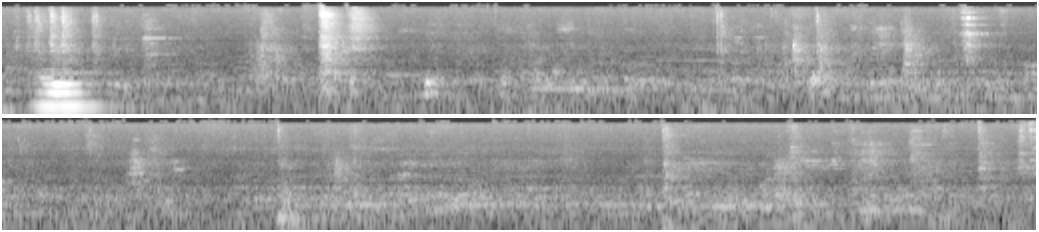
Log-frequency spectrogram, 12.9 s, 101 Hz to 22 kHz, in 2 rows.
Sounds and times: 2.4s pianist playing live 11.3s

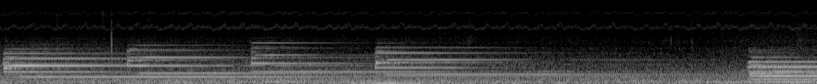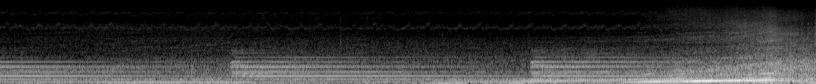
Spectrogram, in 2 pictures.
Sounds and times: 0.0s car alarm 16.3s
8.5s cars drive over it 16.3s

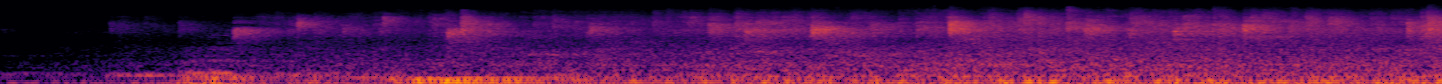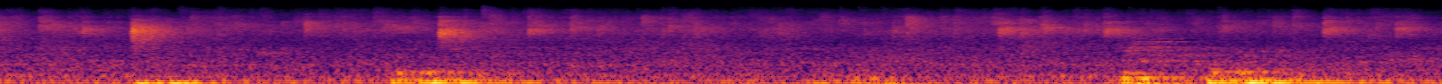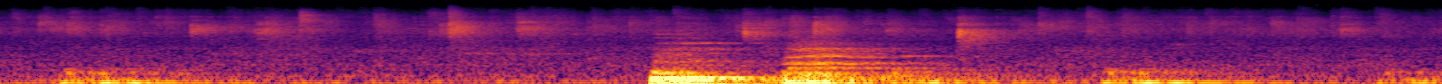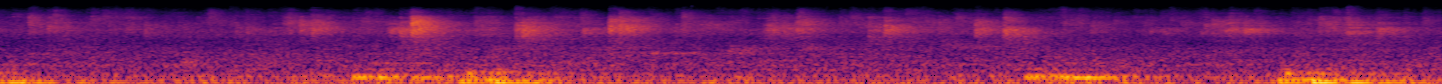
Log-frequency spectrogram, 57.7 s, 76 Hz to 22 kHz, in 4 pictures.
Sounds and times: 0.0s underground river 57.6s

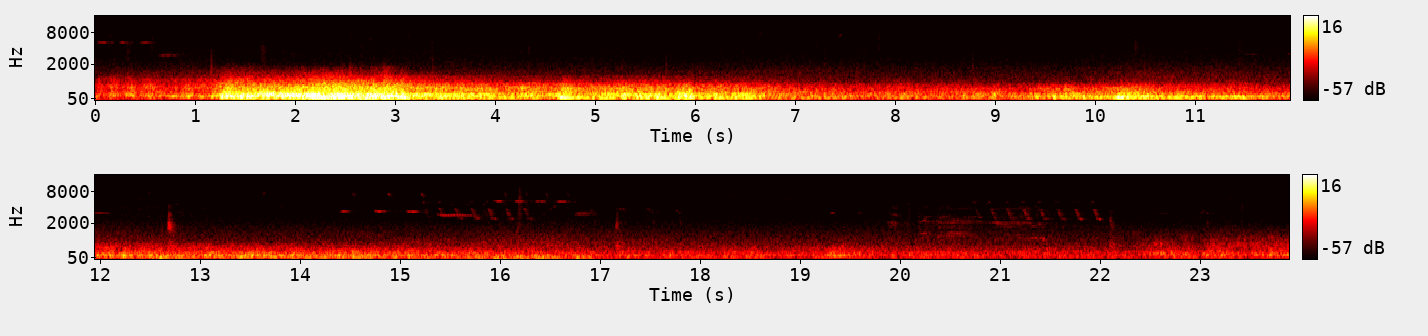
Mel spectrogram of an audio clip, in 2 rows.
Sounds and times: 0.0s summer thunder storm 17.0s

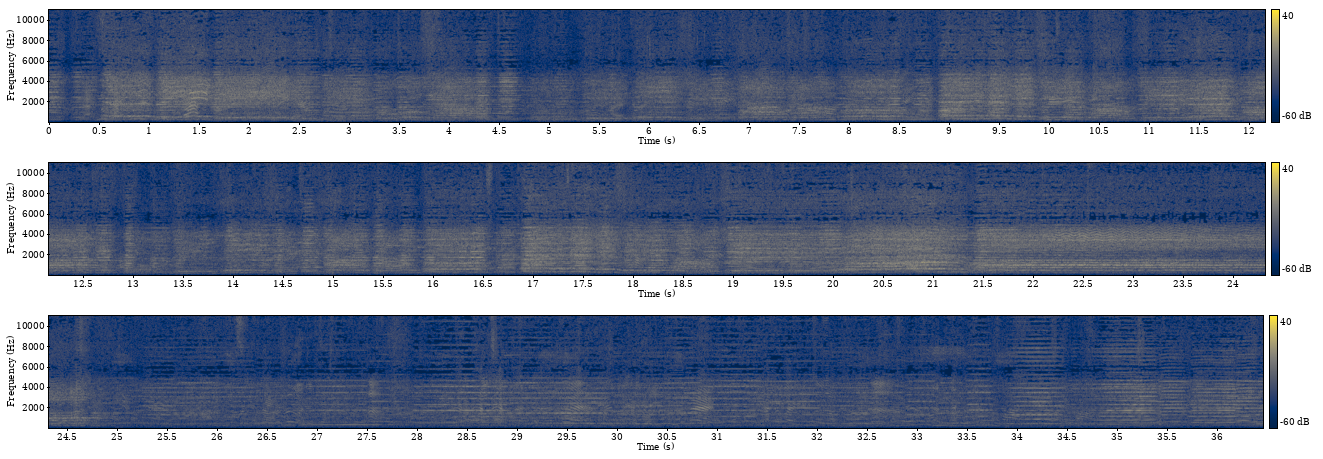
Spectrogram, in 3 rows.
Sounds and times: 0.0s ensembles of amateur musicians performing 36.4s
0.5s groups sing in chorus acoustic 24.8s

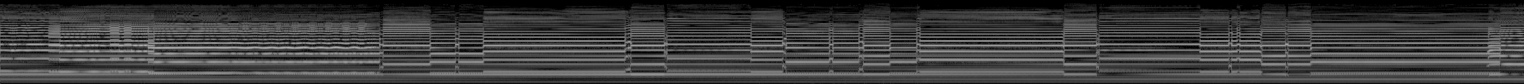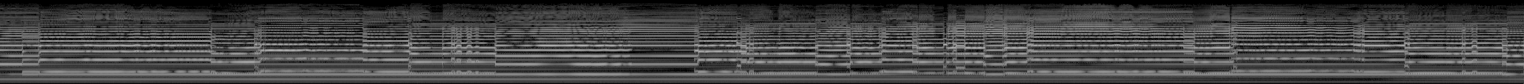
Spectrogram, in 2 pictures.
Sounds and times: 0.0s Traditional britton music 30.4s

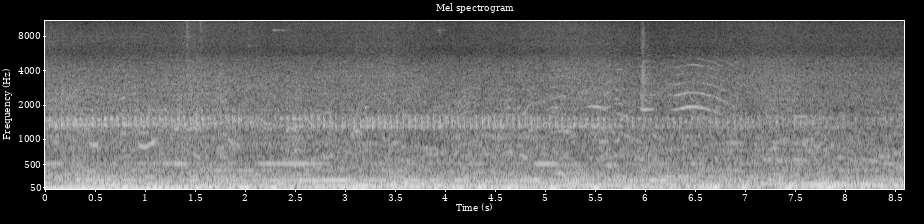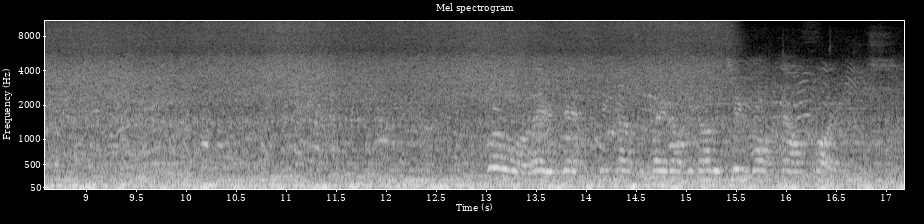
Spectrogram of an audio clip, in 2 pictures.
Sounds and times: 0.0s electric trolley passing by 15.8s
0.0s sounds of other venues on the fairground 17.1s

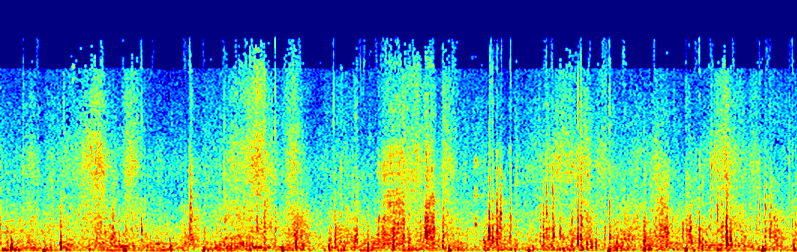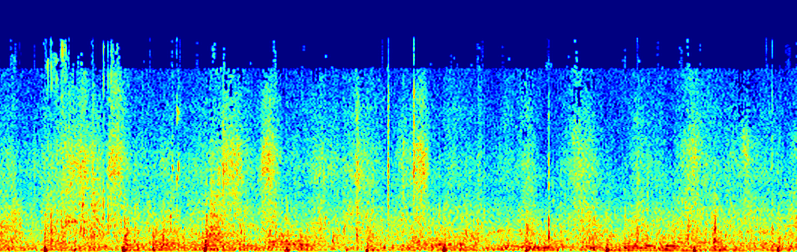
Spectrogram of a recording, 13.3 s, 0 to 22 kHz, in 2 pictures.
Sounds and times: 1.8s Squeaky hardwood floor 7.6s

